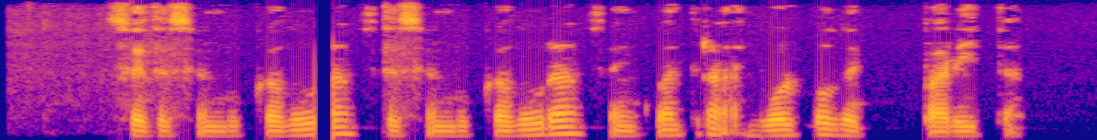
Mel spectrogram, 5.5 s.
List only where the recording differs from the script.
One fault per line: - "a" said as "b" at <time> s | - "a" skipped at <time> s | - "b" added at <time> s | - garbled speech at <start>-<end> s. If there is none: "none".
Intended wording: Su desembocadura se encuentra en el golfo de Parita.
- "desembocadura se" added at 1.9 s
- "el" skipped at 3.8 s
